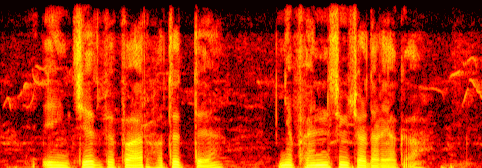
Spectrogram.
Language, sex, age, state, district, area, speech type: Santali, male, 18-30, West Bengal, Purulia, rural, read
